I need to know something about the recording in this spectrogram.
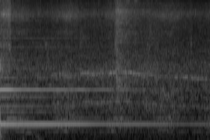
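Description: Korg digital keyboard holding a C-sharp major triad, its top note (the fifth) struck at the start and the chord's notes ringing on together and slowly fading.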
